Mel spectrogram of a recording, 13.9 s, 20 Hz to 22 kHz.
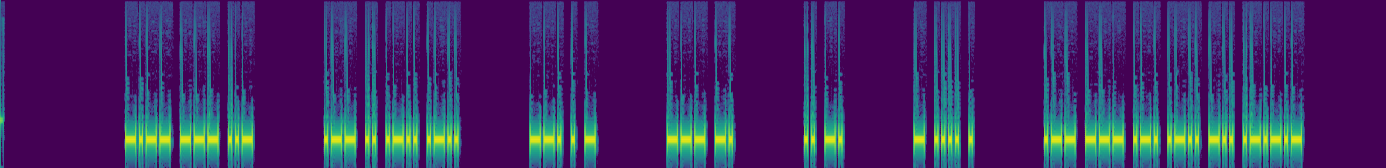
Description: Morse code, heard as a keyed tone, about 36 wpm, 700 Hz. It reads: YOU WILL GET ON IN THE WORLD.
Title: 3x Word-Spacing - Sentences from Top 200 Words - 35wpm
